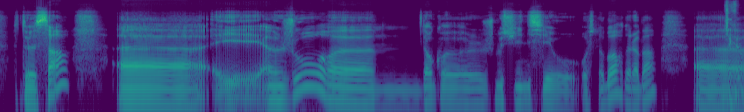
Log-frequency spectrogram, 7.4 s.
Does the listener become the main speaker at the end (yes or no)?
yes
